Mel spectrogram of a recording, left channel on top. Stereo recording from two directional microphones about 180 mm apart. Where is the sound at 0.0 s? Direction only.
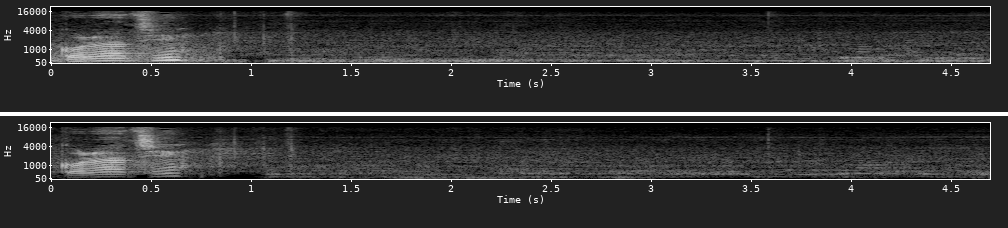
35° right (ahead or behind).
